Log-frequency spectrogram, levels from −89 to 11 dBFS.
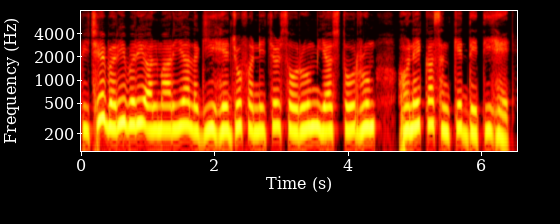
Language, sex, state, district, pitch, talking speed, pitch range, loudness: Hindi, female, Arunachal Pradesh, Lower Dibang Valley, 230 Hz, 155 wpm, 225-250 Hz, -15 LUFS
